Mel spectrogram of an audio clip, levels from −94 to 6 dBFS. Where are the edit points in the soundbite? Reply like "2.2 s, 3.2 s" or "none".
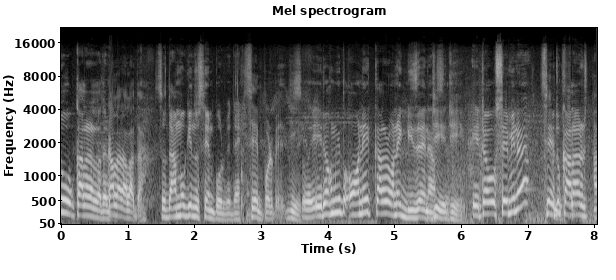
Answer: none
